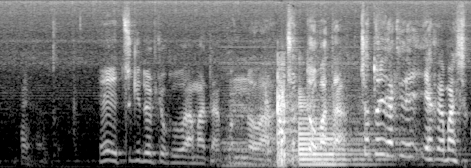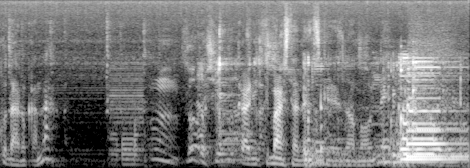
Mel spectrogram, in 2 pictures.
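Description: A band starts playing.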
